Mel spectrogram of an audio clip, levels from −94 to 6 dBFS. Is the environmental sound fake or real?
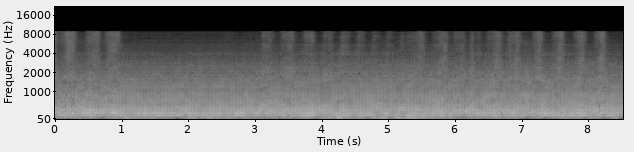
fake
